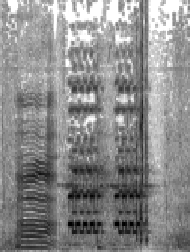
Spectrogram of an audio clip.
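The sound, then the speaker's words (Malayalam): An electronic landline telephone rings in two short warbling bursts, its tone trilling rapidly between two pitches, with a brief voice-like sound before it. “ഞാൻ എന്റെ mobile ഇന്നലെ രാത്രി switch off ചെയ്തിട്ടിരുന്നു അതുകൊണ്ട് ആരെങ്കിലും land ലൈനിൽ വിളിക്കുന്നാവും”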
